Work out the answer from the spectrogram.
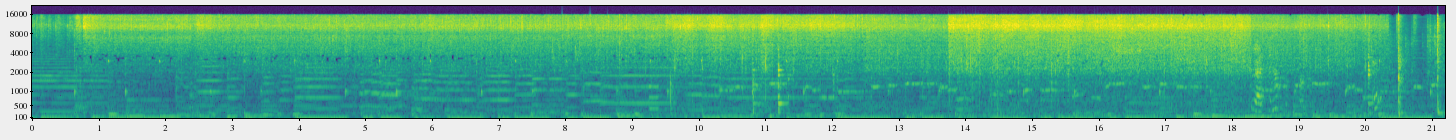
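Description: Butter, then sliced sausage, onion and spinach sizzling in a nonstick frying pan and stirred with a wooden spatula, with a few light clicks of the spatula. Background music with a steady bass line plays underneath.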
